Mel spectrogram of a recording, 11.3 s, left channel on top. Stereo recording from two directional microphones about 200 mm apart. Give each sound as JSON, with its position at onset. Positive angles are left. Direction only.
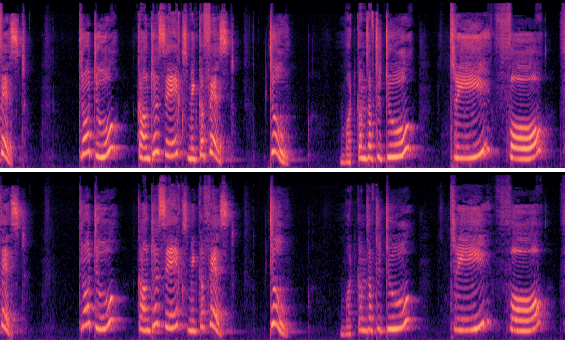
{"t": 0.0, "sound": "speech", "side_deg": 45}
{"t": 1.5, "sound": "a woman's voice", "side_deg": 40}
{"t": 6.9, "sound": "a woman's voice", "side_deg": 45}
